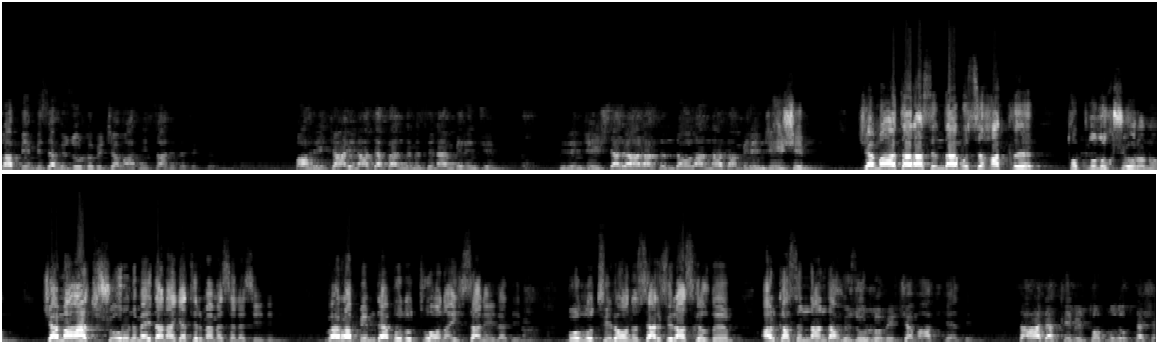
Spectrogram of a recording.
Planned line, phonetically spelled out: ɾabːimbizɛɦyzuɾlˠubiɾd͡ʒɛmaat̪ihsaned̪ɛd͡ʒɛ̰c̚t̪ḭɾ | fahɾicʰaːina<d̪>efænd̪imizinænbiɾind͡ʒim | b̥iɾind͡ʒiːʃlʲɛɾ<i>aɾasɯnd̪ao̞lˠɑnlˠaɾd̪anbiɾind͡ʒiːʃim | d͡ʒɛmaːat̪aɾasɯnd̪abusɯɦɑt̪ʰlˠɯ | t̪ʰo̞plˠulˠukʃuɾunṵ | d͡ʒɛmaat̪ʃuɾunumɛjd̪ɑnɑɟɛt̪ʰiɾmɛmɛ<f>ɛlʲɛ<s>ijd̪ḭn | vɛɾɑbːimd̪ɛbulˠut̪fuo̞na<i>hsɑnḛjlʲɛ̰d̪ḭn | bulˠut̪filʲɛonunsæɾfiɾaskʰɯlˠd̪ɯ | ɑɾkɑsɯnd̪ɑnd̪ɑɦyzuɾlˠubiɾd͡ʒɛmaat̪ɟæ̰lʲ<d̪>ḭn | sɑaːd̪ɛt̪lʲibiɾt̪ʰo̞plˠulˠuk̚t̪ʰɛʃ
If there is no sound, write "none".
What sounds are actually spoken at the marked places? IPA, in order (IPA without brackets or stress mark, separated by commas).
t̪, i, s, s, i, d̪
